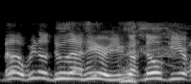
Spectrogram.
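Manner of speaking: a lightly voiced biker, stunned there's no gear; incredulous American biker. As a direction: play the local biker telling him off in disbelief. American bikers scolding his gear.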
